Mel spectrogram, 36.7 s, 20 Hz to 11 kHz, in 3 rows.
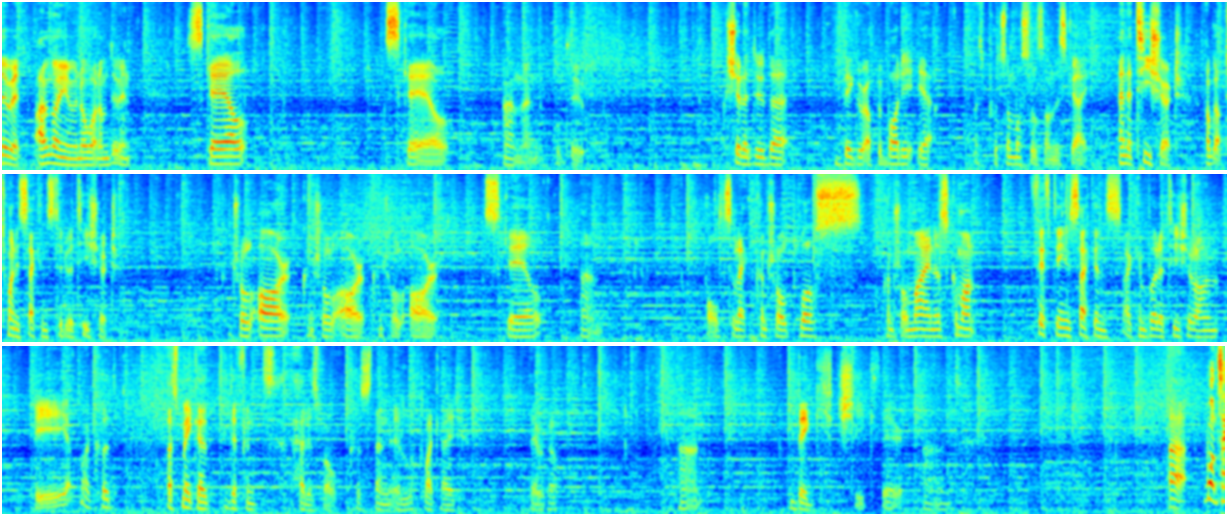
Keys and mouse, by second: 0.1 a, 0.2 a, 0.7 ctrl+r, 1.6 s, 2.2 a, 2.4 a, 2.6 ctrl+r, 3.6 s, 4.5 click, 4.7 click, 4.9 middle click, 5.0 3, 5.9 click, 7.5-10.7 typing, 8.1 click, 8.9 click, 9.7 click, 11.1 click, 11.4 click, 11.9 click, 12.4 ctrl+r, 14.2 ctrl+r, 15.6 ctrl+r, 16.7 s, 17.9 click, 18.1 3, 18.4 a, 18.5 a, 22.5 shift+click, 23.0 a, 23.2 a, 23.5 b, 24.1 g, 25.5 click, 25.8-28.9 typing, 26.2 click, 26.7 click, 27.5 click, 27.8 click, 28.4 click, 28.6 middle click, 29.5 click, 29.7 middle click, 30.1 click, 30.3 middle click, 30.7-34.3 typing, 30.9 click, 31.3 middle click, 31.7 click, 31.9 middle click, 33.1 click, 34.7 click, 35.5-36.7 typing, 36.3 click, 36.5 middle click.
